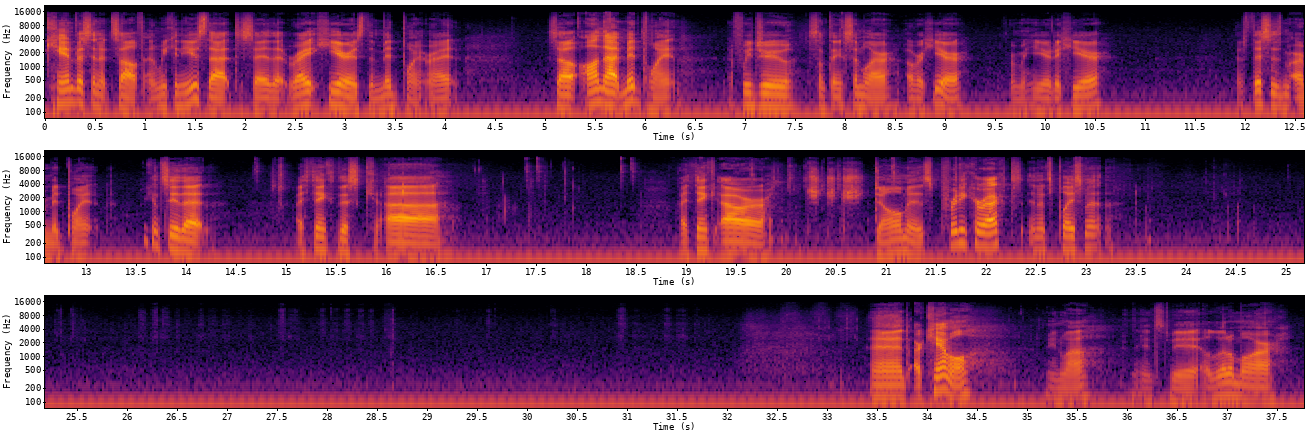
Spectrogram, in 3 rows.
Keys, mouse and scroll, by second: 5.4 shift+click, 14.8 click, 17.6 click, 18.6 click, 18.7 shift+click, 20.4 ctrl+shift+n, 20.8 Return, 22.7 b, 25.4 alt+click, 28.7 click, 29.8 click, 30.5 click, 30.6 click, 31.9 click, 34.9 alt+click, 35.6 alt+click, 37.0 click.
